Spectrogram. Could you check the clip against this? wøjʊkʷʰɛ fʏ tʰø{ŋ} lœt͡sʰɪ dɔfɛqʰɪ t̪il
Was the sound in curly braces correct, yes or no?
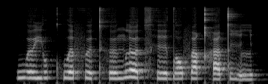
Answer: yes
